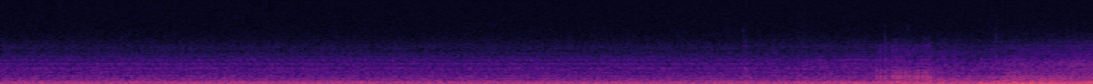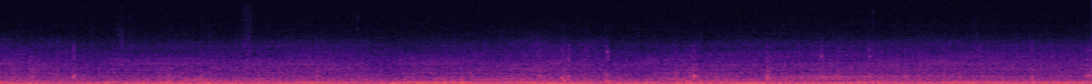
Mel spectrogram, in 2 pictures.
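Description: Vehicle engine idling, heard from inside the cab, then pulling away about ten seconds in, with engine and road noise growing louder and more uneven as it gets under way.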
